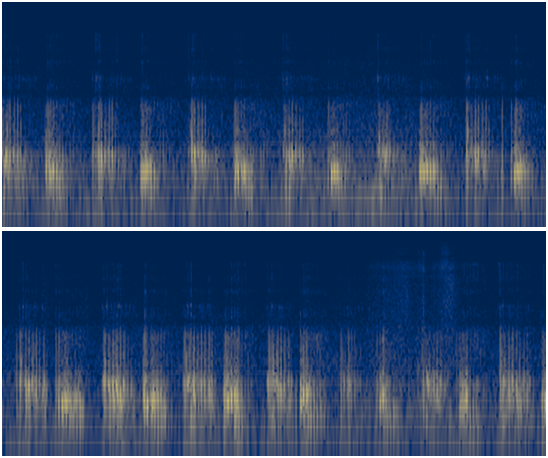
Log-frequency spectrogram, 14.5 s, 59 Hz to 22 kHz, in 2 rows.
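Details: Contented purring from a lazy pet cat, low rhythmic rumbles in regular breath-length pulses around every 0.6 seconds, with a faint rustle near the end.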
